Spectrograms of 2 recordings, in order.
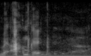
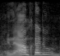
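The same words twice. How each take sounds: First: આમ drawn out slow. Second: આમ hit loud and quick; his way. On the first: Contrasting my way against his, આમ slow and drawn out. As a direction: stretch આમ slowly and gently. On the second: Contrasting his way against mine, આમ loud and quick. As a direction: punch આમ with a fast jab. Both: Shown as a demonstration. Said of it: "ખાંડું બે".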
